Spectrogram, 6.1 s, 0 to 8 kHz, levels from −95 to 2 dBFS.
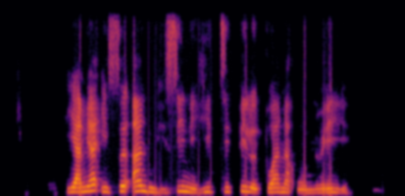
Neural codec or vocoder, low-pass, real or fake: vocoder, 22.05 kHz, 80 mel bands, WaveNeXt; 7.2 kHz; fake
